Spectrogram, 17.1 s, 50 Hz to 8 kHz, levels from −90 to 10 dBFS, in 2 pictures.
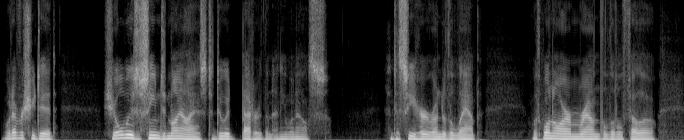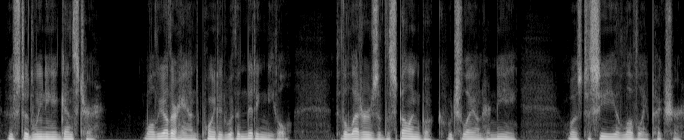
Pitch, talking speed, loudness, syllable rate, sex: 125 Hz, 220 wpm, -16 LUFS, 6.6 syllables/s, male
